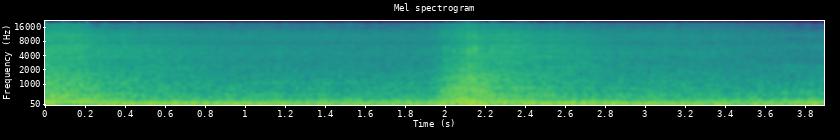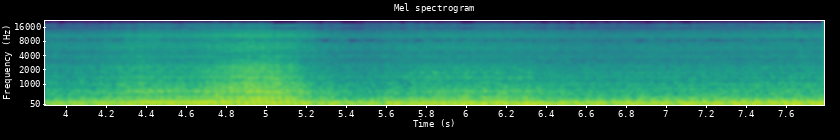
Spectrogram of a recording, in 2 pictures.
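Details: 1967 Chevelle retired race car with a garage-installed engine, radiator and exhaust: big low lumpy V8 rumble, two throttle blips rising and settling back to an even, steady idle. Normal idle.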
